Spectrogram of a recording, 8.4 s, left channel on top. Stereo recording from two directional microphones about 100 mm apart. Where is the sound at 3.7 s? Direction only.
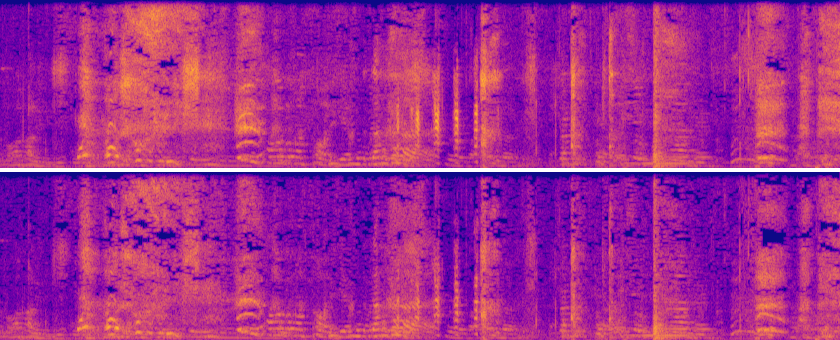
15° right (ahead or behind).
